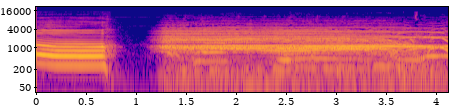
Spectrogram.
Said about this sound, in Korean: 어때요? 팬분들의 또 함성 들으니까 좀 힘이 나죠.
